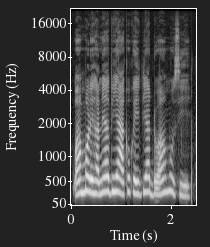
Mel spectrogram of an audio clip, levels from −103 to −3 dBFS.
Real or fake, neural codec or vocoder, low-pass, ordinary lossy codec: real; none; none; none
